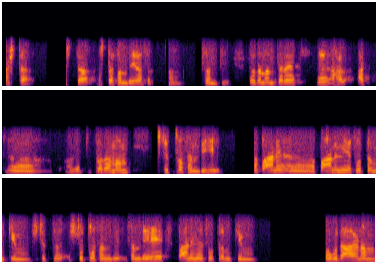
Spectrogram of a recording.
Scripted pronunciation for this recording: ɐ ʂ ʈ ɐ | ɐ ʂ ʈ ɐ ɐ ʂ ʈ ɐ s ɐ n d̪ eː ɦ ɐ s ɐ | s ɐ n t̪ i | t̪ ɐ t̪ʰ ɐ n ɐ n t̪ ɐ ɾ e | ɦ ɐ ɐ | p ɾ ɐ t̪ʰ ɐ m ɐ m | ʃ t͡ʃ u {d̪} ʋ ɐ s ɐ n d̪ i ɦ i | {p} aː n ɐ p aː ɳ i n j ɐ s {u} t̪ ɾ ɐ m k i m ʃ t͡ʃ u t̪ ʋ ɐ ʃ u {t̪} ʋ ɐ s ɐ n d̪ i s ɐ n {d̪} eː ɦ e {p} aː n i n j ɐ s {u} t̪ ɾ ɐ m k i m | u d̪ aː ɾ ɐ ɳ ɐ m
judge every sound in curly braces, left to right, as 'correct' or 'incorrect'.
incorrect: t̪, correct, incorrect: uː, correct, correct, correct, incorrect: uː

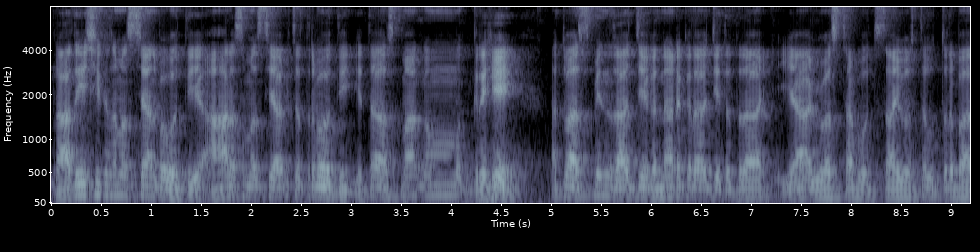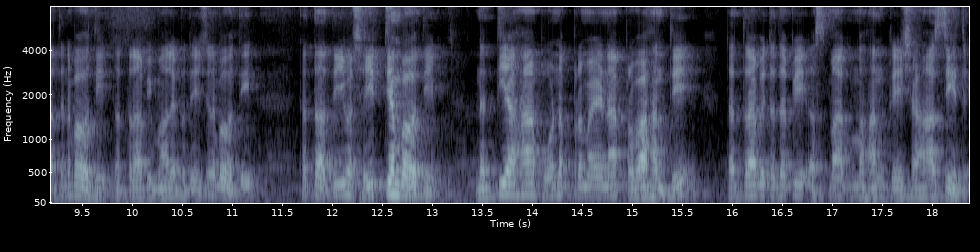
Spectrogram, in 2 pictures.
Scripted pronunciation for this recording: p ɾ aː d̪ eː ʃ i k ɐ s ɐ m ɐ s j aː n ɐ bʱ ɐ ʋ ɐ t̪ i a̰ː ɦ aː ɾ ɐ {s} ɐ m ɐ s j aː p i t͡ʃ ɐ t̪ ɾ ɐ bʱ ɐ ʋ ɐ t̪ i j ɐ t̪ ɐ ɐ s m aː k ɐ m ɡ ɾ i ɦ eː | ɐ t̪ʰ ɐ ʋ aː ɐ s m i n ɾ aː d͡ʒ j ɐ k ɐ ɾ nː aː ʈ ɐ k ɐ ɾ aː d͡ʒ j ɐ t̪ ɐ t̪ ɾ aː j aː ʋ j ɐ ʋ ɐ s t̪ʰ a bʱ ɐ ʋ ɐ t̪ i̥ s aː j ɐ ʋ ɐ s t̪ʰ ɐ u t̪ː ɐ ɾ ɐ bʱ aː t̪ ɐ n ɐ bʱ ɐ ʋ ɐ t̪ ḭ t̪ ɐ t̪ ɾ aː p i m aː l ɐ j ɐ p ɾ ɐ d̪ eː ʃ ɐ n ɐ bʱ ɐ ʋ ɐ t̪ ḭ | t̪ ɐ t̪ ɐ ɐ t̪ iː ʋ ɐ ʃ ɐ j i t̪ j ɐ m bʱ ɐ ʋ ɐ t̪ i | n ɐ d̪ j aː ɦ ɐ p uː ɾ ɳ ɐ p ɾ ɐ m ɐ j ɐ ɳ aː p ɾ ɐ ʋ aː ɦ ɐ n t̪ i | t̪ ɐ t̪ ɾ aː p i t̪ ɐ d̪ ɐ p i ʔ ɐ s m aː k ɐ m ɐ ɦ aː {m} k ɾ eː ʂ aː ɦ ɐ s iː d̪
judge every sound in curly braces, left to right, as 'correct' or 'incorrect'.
correct, incorrect: n

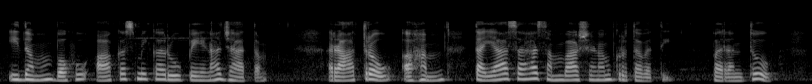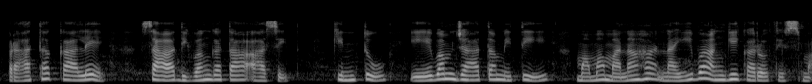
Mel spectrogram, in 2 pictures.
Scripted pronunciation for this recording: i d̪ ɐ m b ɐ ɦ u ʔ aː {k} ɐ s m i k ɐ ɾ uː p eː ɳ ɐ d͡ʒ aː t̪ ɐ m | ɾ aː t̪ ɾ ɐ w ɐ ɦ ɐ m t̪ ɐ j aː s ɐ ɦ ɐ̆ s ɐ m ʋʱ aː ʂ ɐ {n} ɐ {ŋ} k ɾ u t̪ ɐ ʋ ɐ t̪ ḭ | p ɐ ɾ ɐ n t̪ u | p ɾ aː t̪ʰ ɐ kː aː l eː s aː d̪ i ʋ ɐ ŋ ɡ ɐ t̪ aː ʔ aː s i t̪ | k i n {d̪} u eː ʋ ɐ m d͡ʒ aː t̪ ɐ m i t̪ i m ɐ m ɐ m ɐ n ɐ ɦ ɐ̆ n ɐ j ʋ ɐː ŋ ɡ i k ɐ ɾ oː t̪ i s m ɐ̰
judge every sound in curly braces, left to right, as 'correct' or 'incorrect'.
correct, incorrect: ɳ, incorrect: m, incorrect: t̪

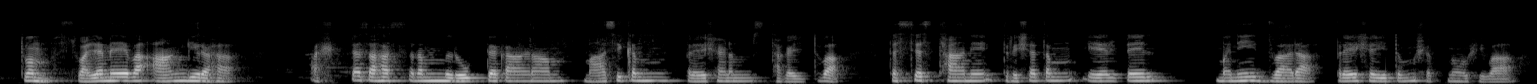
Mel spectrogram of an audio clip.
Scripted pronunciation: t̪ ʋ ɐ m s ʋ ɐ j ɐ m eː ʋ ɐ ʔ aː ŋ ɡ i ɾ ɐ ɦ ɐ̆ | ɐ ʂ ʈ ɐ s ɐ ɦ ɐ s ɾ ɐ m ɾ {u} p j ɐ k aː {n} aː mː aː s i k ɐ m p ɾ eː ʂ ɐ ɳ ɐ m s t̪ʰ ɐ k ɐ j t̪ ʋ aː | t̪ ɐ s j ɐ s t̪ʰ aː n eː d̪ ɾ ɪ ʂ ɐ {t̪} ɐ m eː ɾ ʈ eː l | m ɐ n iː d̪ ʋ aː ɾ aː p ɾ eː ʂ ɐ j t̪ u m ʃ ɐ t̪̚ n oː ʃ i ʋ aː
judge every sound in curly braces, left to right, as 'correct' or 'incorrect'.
incorrect: uː, incorrect: ɳ, correct

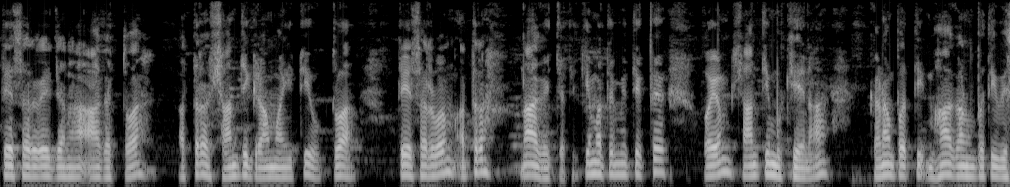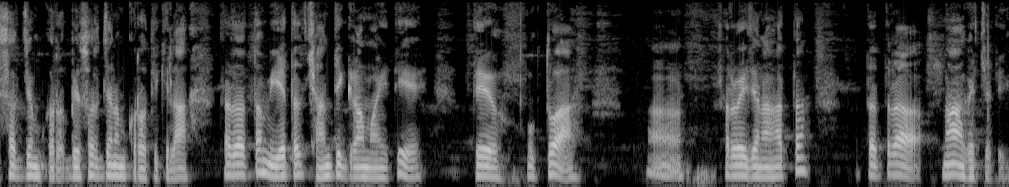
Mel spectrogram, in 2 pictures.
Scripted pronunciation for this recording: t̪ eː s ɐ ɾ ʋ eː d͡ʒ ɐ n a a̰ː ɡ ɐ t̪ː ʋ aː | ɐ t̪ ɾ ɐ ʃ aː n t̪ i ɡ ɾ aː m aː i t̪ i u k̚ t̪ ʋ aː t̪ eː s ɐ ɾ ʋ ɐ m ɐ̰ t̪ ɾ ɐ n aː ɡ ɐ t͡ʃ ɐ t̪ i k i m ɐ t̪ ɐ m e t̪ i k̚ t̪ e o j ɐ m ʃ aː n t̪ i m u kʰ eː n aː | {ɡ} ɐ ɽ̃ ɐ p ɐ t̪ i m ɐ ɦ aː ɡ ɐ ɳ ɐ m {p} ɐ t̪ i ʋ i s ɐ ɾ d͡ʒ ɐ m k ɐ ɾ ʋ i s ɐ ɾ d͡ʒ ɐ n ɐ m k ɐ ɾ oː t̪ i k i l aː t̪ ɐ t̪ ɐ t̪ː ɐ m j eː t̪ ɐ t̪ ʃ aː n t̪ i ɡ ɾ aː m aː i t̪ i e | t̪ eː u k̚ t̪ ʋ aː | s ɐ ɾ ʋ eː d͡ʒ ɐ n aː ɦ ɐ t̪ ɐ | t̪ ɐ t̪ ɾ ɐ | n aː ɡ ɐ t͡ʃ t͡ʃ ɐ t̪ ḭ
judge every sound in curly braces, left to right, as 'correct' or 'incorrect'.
correct, correct

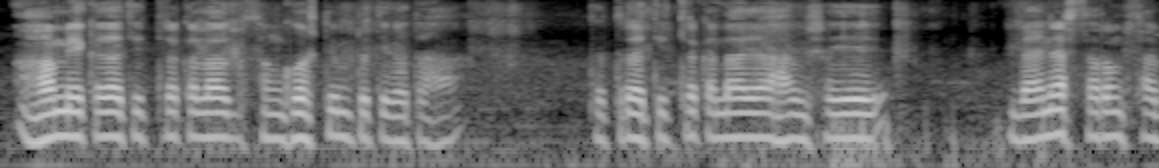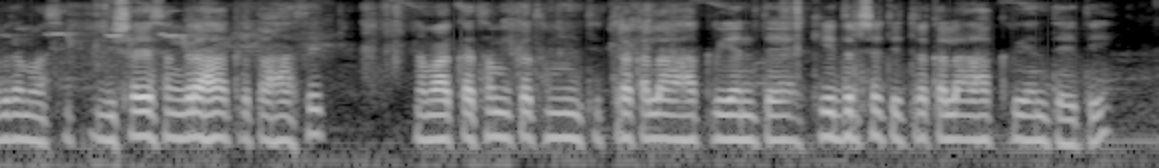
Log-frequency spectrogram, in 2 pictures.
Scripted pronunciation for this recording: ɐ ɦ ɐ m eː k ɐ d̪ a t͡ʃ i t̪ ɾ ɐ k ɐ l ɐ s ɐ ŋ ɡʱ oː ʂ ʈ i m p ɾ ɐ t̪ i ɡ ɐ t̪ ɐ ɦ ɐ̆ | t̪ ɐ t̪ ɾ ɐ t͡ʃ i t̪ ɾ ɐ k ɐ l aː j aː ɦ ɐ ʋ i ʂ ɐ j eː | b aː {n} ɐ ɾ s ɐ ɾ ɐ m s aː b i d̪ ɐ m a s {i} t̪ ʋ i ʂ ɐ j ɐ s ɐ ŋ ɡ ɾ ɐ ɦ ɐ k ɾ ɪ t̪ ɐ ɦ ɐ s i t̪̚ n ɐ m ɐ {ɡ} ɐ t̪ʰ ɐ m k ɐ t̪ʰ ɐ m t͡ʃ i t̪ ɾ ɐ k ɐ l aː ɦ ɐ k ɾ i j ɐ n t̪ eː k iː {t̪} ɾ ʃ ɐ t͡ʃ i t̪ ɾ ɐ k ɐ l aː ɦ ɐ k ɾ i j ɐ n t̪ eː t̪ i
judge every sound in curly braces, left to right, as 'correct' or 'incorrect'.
correct, correct, incorrect: k, incorrect: d̪

